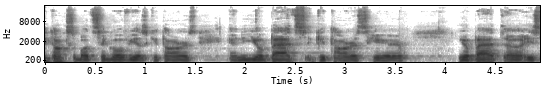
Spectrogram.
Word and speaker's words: Llobet: He talks about Segovia's guitars and Yobat's guitars here, Llobet is spelled Llobet.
